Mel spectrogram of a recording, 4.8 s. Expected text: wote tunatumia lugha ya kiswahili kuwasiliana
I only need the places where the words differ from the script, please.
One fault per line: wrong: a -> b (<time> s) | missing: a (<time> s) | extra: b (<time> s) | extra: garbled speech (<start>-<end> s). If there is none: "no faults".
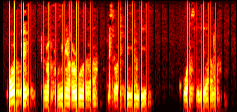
no faults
